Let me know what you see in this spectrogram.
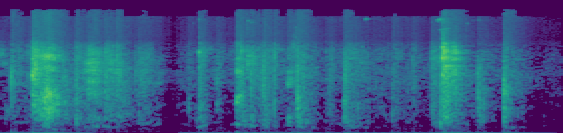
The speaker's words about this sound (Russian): Жена соседа открывает дверь.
